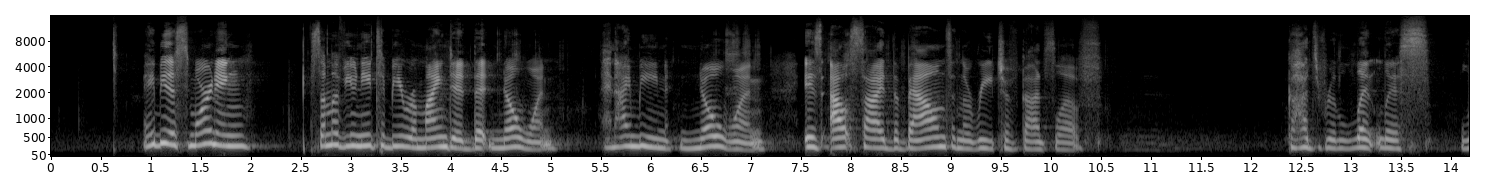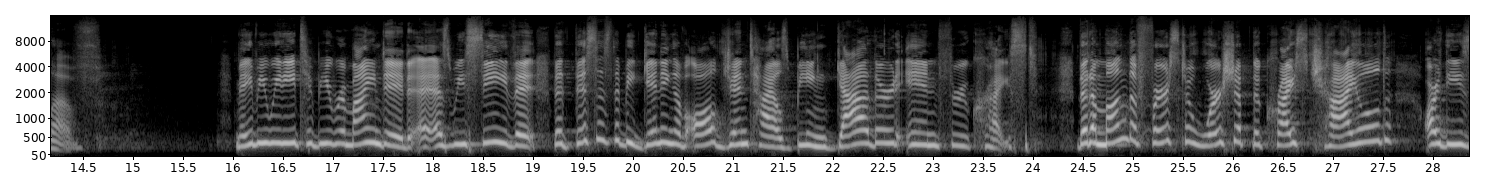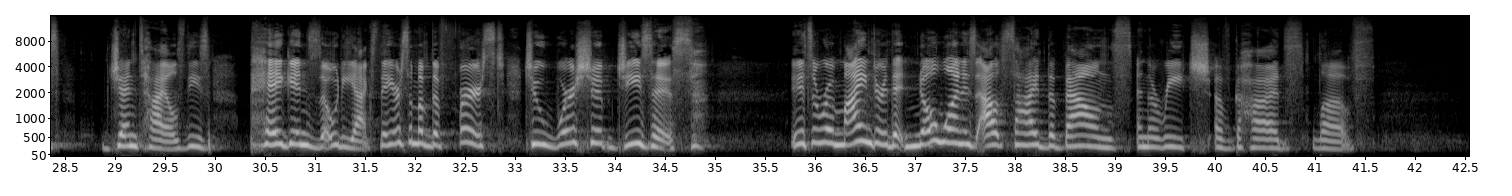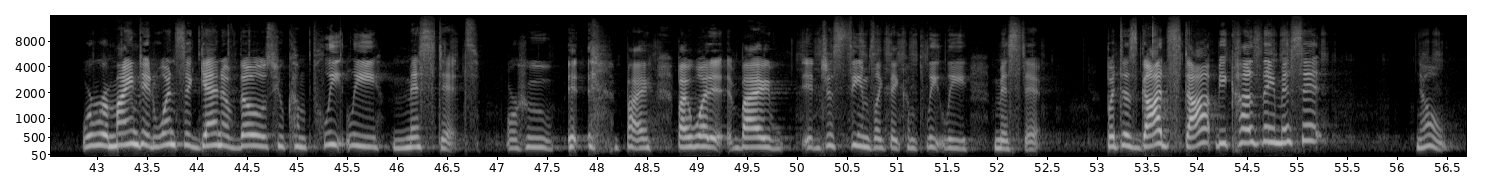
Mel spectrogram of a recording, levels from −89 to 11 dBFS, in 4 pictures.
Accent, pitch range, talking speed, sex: American, 240-320 Hz, 135 wpm, female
